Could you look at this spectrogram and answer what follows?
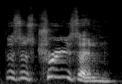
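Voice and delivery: high, loud mock shriek; shouting queen. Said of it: "she starts shouting".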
